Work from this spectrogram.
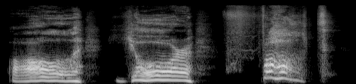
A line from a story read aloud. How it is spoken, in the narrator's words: she growled through clenched teeth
